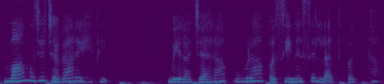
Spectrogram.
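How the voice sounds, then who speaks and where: A woman's voice: high-pitched, fairly even intonation, normal speed, warm tone, no echo. A woman narrating a first-person horror bedtime story in a tense, suspenseful way. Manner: tense, breathless suspense telling. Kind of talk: dramatic scripted horror narration.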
